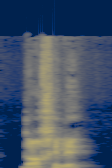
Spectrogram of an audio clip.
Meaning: internal
- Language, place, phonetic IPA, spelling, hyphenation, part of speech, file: Azerbaijani, Baku, [dɑːxiˈli], daxili, da‧xi‧li, adjective, LL-Q9292 (aze)-daxili.wav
